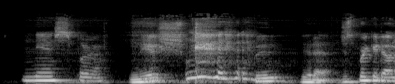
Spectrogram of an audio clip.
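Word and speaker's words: nêspera: Nespera. Nespera. Nespera. Nespera. Nespera. Just break it down in syllables.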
